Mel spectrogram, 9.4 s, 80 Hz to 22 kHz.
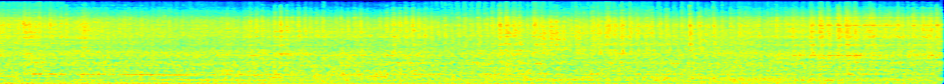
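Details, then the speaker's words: Single-cylinder Vanguard engine on Bandit 65XP, first start with a little choke after converting the mechanical fuel pump to a low-pressure electric pump and new feed tube: steady even beat at constant speed, no stumble or surging; runs well. "Look at that. She's old. But I tell you what, with that new feed tube in her, she does pretty good."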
